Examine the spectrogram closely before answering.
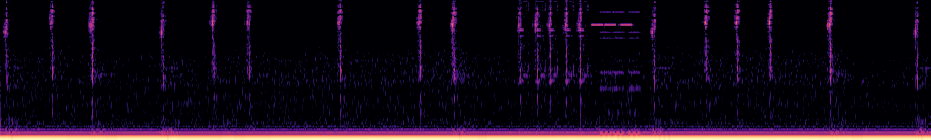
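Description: Short electronic clicks tick as a game menu is scrolled through.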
